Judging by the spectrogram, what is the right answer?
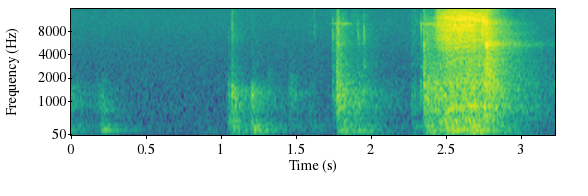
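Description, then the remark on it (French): A few short metallic taps and rattles, then a sudden harsh scraping screech as a screwdriver slips off a screw while unscrewing a door handle on an aluminium door, fairly loud, with no talking; the screw runs through the whole door and is nearly 8 cm long. “Oups, alors attention de ne pas riper comme je viens de faire, parce que du coup, ça marque, vu que c'est de l'alu.”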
